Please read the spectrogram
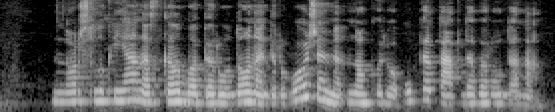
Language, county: Lithuanian, Panevėžys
